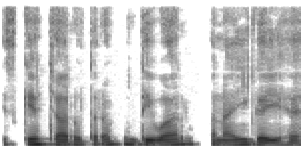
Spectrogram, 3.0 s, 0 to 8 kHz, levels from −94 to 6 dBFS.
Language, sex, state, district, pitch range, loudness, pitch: Hindi, male, Uttarakhand, Uttarkashi, 115-130 Hz, -17 LUFS, 120 Hz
